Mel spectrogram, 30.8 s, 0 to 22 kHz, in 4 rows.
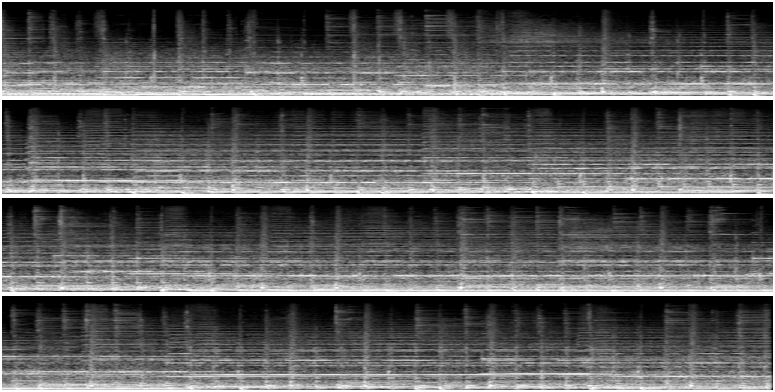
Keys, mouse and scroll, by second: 3.3-10.2 alt+shift+drag, 10.2 right click, 11.6 click, 17.6 shift+r, 21.2-23.7 typing, 25.2 click, 28.2 click, 28.2 click.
